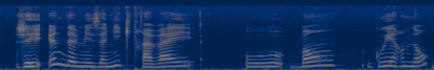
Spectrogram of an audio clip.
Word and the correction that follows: Buongiorno: Buongiorno. Buongiorno. C'est l'italien.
